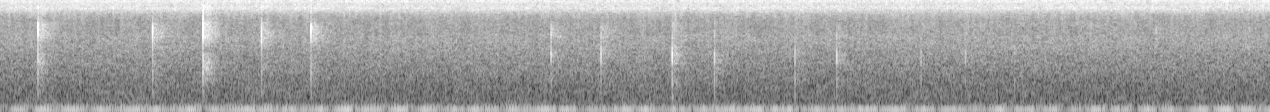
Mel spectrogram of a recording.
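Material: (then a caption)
Stone. A small, solid, dark, flat, angular stone held in the fingers is tapped with a fingertip and nail. It makes quick, dry, clicky ticks at an uneven pace. The ticks die away almost instantly over a steady low hum.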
